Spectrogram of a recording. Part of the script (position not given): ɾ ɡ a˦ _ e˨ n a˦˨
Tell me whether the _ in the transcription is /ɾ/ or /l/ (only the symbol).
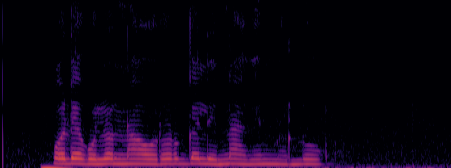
l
